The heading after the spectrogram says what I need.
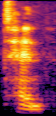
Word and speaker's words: X: And welcome to this brief little walkthrough over the new anticipated Logic Pro X, or 10 as it's pronounced normally.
